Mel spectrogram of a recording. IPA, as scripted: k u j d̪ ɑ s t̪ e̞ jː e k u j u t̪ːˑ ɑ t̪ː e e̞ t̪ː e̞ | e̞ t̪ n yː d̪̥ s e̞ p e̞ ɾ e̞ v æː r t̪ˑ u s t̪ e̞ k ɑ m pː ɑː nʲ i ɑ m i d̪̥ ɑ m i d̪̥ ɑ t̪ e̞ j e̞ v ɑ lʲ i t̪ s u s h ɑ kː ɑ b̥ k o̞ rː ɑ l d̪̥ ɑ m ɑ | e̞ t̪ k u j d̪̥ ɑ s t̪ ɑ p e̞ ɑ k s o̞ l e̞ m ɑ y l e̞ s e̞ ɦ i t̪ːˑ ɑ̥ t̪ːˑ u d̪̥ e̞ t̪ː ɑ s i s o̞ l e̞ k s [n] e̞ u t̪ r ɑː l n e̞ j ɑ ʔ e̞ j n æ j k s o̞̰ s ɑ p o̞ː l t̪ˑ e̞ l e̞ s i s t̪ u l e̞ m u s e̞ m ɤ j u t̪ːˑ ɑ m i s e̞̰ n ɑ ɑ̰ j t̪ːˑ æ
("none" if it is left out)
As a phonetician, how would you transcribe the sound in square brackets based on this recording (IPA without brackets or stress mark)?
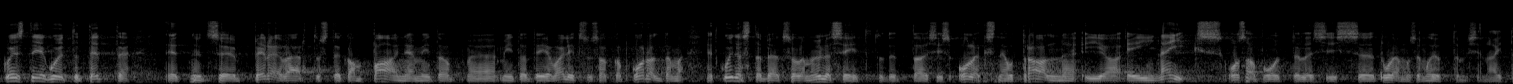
n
